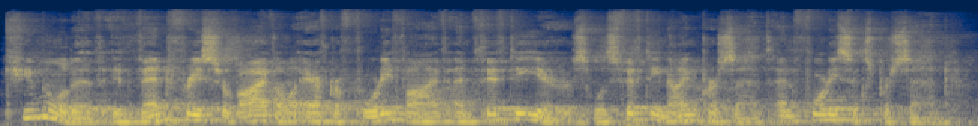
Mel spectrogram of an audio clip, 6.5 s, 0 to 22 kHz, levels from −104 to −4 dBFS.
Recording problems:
room echo; slight; dies away in 0.8 s
off-mic speech; somewhat distant

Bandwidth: 16 kHz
